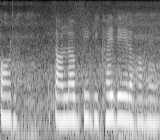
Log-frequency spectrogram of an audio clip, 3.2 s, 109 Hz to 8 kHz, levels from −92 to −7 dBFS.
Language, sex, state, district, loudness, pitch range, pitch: Hindi, female, Maharashtra, Mumbai Suburban, -15 LUFS, 195-210 Hz, 205 Hz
